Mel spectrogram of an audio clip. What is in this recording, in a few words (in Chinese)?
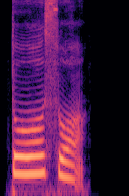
"哆嗦", Chinese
